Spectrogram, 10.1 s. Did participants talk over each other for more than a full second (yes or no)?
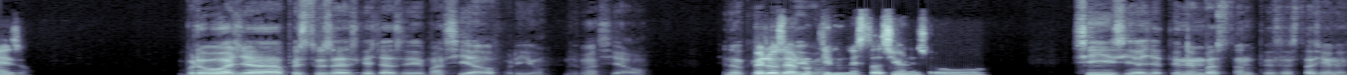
no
